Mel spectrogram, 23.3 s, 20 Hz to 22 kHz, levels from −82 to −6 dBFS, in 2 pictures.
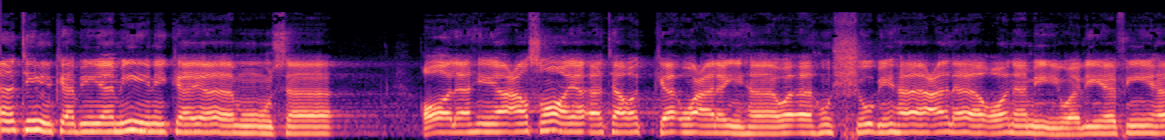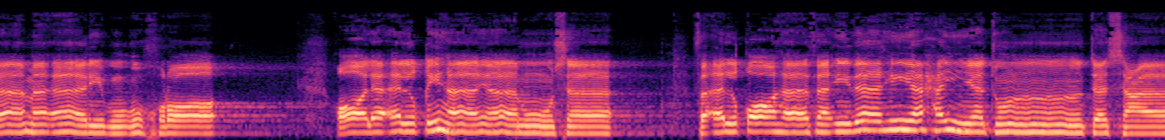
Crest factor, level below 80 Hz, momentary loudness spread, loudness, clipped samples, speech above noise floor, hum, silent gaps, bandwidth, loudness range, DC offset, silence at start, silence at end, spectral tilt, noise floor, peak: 12 dB; -60 dBFS; 4 LU; -15 LUFS; under 0.1%; 28 dB; none; none; 16 kHz; 2 LU; under 0.1%; 0 s; 0 s; -5.5 dB/octave; -43 dBFS; -4 dBFS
